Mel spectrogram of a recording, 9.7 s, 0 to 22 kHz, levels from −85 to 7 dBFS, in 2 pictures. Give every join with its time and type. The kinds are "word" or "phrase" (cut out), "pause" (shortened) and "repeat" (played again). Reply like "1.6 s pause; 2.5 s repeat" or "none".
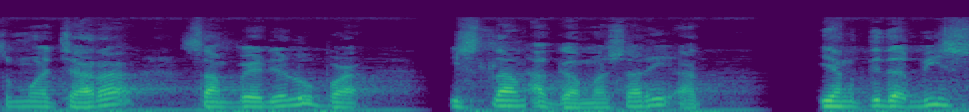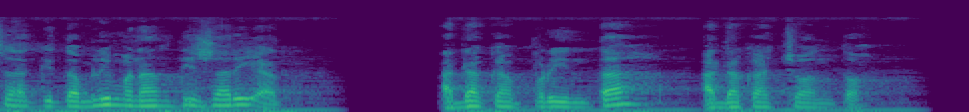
2.6 s word; 3.9 s pause; 5.3 s phrase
